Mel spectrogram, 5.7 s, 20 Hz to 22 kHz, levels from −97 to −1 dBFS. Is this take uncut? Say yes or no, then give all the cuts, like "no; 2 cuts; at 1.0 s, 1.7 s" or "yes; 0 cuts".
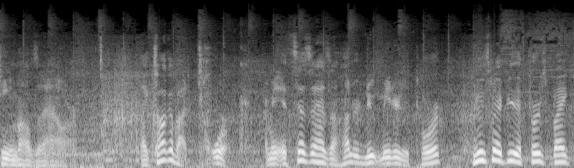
no; 2 cuts; at 1.0 s, 4.6 s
